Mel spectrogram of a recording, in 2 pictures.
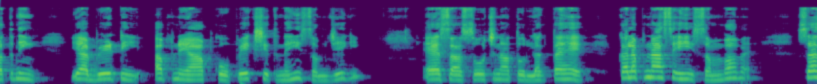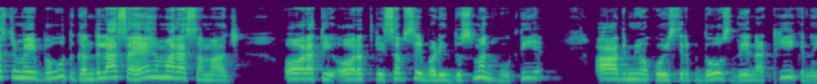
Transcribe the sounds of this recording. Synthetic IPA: pɐt̪ni | jabeːʈiɐpneaːp̚koɐpeːkʃɪt̪nɐɦĩsɐmd͡ʒʱeːɡiː | ɛːsasoːt͡ʃnat̪olɐɡ̚t̪aɦɛ | kɐləpnaseɦisɐ̃mbʱəʋɦɛː | sɐst͡ʃmẽbɐɦʊt̪ɡə̃nd̪lasaɦɛɦɐmaːɾasɐmaːd͡ʒ | ɔːɾət̪ɦiʔɔːɾət̪kisɐbsebɐɽid̪ʊʃmənɦoːt̪iɦɛː | aːd̪mijõkoisɪɾfd̪oːsd̪eːnaʈʰiːknɐɦĩ

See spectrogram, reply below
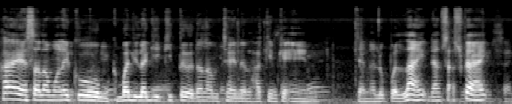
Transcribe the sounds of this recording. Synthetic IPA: hajasalamalakumkəmbalilaɡikit̪ədalamt͡ʃɛnəlɦakimkɛʔɛn | d͡ʒaŋãnlupəlajk̚dansap̚skɾajp̚

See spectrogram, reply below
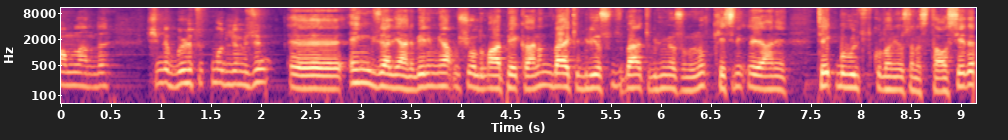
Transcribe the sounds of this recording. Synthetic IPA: amlˠand̪ɯʃimd̪ibulʲut̪ut̪̚mo̞d̪ylʲymyzyn | ɛːænɟyzælʲjaːnibe̞nimjapmɯʃolˠd̪uːmapeːkʰanɯnbælʲcʰibilʲijo̞sunuzbælʲcʰibilʲmijo̞ɾsunuzd̪uɾcʰe̞sinlʲiclʲɛjaːni | t̪ʰɛc̚bubulʲut̪ʰut̪̚kʰulˠːanɯjo̞ɾsanɯz̥t̪ʰavsije̞d̪e

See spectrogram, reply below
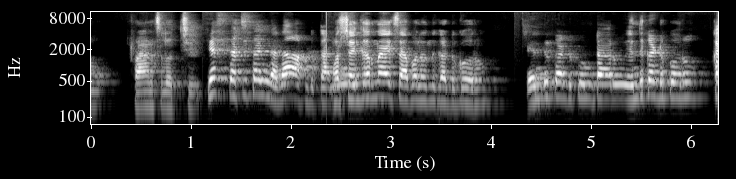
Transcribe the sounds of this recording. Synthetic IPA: pʰɾaːɳslɐt͡ʃːijeskɐt͡ʃːit̪ɐŋɡikɐd̪aːɐpːuɽut̪aːmɐʃeɛŋkɐɾnaːjɐkusɛbɐle̞nd̪ukɐɖːukoːɾu | e̞nd̪ukɐɖukuɳʈaːɾue̞nd̪ukɐɖːukoːɾukɐ

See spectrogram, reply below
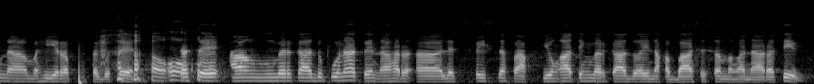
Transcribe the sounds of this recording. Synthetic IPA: nɐmɐɦiːɾɐp̚sɐɡot̪ɛnkɐsɛʔɐŋmɛɾkaːd̪opunaːt̪ɪnɐɐɾʔalɛt̪sfejsd̪ɐfak̚t̪jʊŋʔaːt̪ɪŋmɛɾkaːd̪o̞ʔɐjnɐkɐbaːsɛsɐmɐŋanaːɾɐt̪iv

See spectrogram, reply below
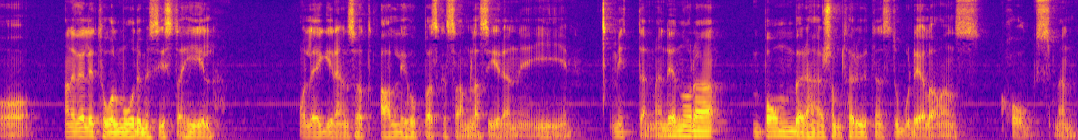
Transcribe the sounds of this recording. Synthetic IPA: ʔɔ̰ | hanæɾvɛld̪ɪt̪ʰːoːlmuːd̪ɪɡmɛsɪst̪aɦiːl | ɔlɛɡːəɖɛnsɔat̪alːɪhuːpːaskasa̰mlʔa̰sɪd̪ɛ̰nɪ | mɪt̪ːənmɛ̰nd̪ɛæɳoːɾa | bɔmbəɾɦæːʂɔmt̪ʰɑːɾʉ̟ːt̪ɛnst̪uːɖeːla̰vha̰ns | hɔɡsmɛ̰n

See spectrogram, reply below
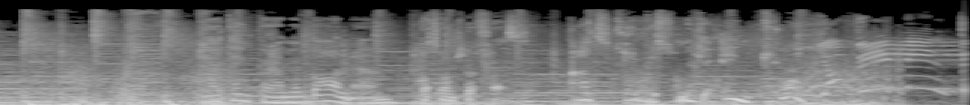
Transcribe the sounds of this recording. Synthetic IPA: jɑːhat̪ʰɛŋkt̪̚pʰɔd̪ɛhæɾmɛbɑːɳə̰nat̪hɔnpʰɾɛfɛs | ʔalt̪skɵlːəbliːsɔmʏkːəʔɛŋkʰlajveːtɪ

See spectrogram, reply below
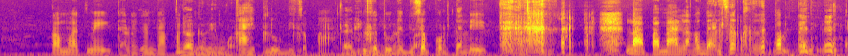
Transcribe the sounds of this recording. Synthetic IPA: kamat̪̚meit̪alaɡand̪a̰panawikaɦit̪luɡikəpa̰kət̪ulat̪̚usapɔrt̪alit̪̚ | napamalakɔdalsərpɔrt̪ali

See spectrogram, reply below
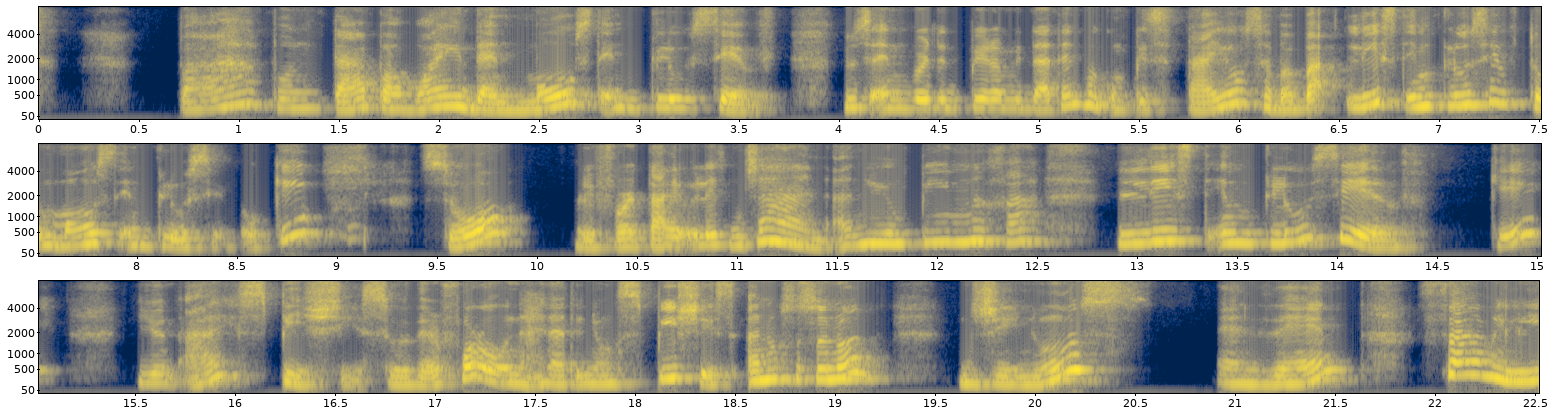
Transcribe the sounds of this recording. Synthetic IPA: pɐpʊnt̪apɐwajd̪ɛnmowst̪ɪnklusɪvd̪̥ʊnsɐʔɪnvɛɹt̪ɛd̪̚pɪɾɐmid̪naːt̪ɪnmɐɡʔʊmpɪsɐ̥t̪aːjo̞sɐbɐba̰ʔlist̪ɪnkluːsɪvt̪ʊmowst̪ɪnklusɪvʔoːkej | so | ɹɛfɛɹt̪aːjoʔʊlɛt̪̚d͡ʒanʔɐ̰nojʊŋpinɐkɐlist̪ɪnklusɪv | okɛj | jʊnʔɐjspiːʃɪ̰sːod̪ɛɹfoɹʔʊhʊnaːhɪnaːt̪ɪnjʊŋspiːʃɪsʔɐnoŋsuːsʊnod̪̚ | d͡ʒinus | ʔɛnðɛn | samɪli

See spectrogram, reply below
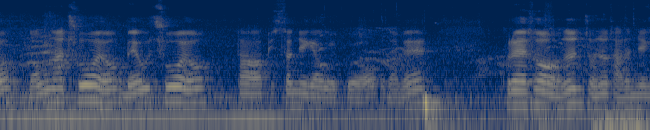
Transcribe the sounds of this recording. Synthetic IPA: onʌmunat͡ɕʰuʌjome̞ut͡ɕʰuʌjotapist͈anje̞ɡiɦaɡoik̚k͈ujokɯdaːme̞ | kɯɾe̞s̬ʰʌnɯnt͡ɕʌɲʌtaɾɯnjeɡ

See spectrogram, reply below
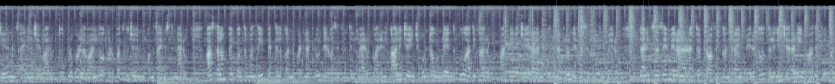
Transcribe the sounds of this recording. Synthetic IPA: d͡ʒiːʋɐnɐmsaːɡiɲt͡ʃɛːʋaːɾṵd̪oːpuɽuʋaːɭːɐʋaːɭːuɐkːɐɽɐbɐt̪ɐ̥kud͡ʒiːʋɐnɐmkɔnɐsaːɡist̪unːaːɾu | aːst̪ʰɐlɐmpɐjkont̪ɐmɐnd̪ipɛd̪ːɐlɐkɐnːupɐɽinɐʈluniɾʋɐsit̪ulut̪elipaːɾuʋaːɾinikaːlit͡ʃeːjiɲt͡ʃɐkuɳɖaːuɳɖe̞ːnd̪ukuɐd̪ʱikaːɾɐpaːɾʈiːlɐt͡ʃɛːɾaːlɐnikoːɾinɐʈluniɾʋɐsit̪ulut̪elipaːɾṵd̪aːnikisɐseːmɛːɾɐːnɐɽɐnt̪o̞ːʈɾaːpʰikɐnt̪ɐɾaːjɐmpe̞ːɾut̪o̞ːt̪o̞lɐɡiɲt͡ʃaːɾɐnibʱaːd̪ʱjɐt̪ulukɐ

